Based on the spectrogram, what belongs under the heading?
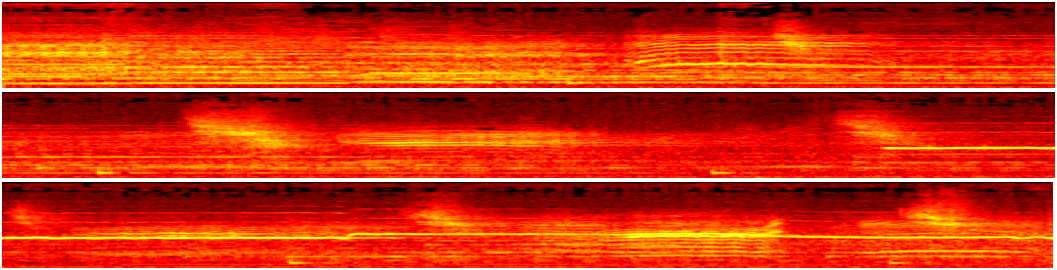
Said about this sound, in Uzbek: Sulaymon ota ko'p yillardan beri qor ketib yerdan maysa unishi bilan bir to'da qo'ylarni har kuni ertalab yaylovga haydab ketib, oqshom haydab keladi.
